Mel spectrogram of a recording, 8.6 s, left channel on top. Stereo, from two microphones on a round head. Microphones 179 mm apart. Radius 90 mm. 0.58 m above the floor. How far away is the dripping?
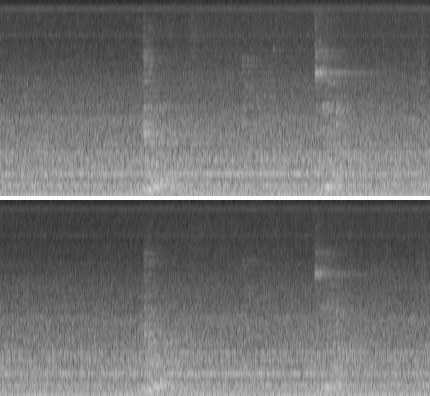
About 5 m.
